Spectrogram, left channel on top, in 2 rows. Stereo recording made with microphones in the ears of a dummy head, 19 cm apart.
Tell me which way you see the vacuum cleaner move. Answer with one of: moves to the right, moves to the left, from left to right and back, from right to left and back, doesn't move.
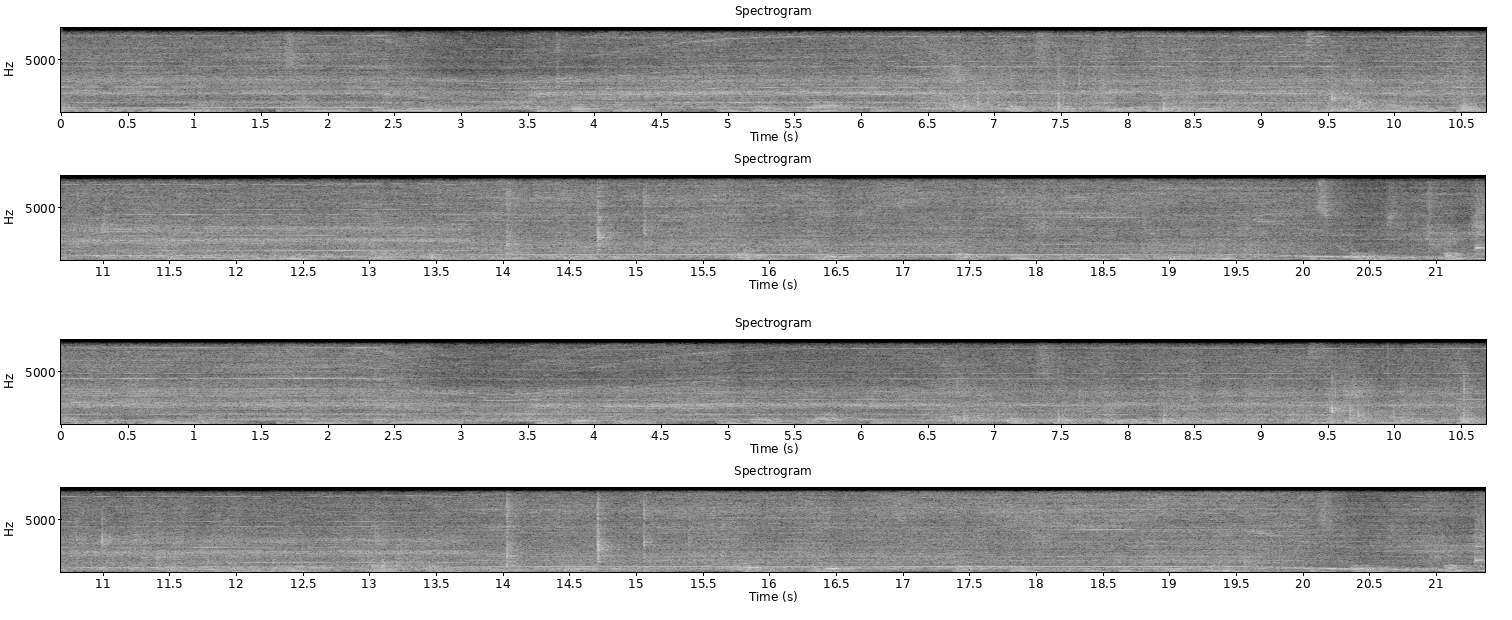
from right to left and back.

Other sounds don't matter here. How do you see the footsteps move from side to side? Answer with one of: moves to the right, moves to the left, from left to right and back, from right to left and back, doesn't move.
moves to the right.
